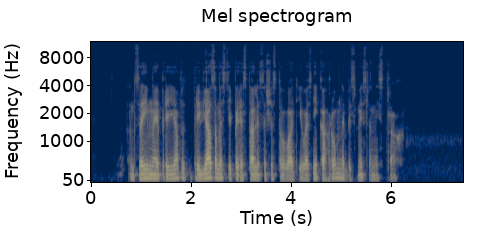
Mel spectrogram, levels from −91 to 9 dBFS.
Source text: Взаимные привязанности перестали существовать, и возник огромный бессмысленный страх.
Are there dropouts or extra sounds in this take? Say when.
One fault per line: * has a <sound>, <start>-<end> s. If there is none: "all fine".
all fine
